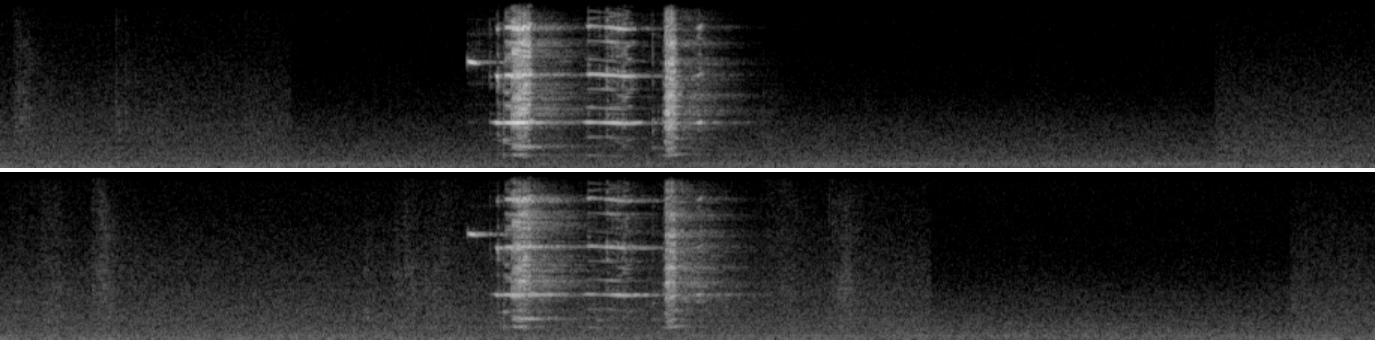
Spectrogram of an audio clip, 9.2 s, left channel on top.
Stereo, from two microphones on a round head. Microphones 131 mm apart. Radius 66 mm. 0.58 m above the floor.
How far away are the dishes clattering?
About 0.7 m.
